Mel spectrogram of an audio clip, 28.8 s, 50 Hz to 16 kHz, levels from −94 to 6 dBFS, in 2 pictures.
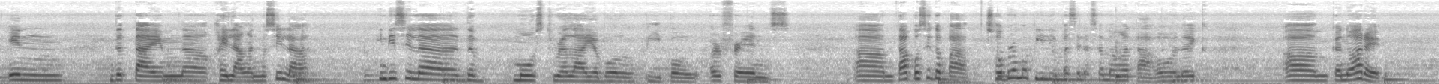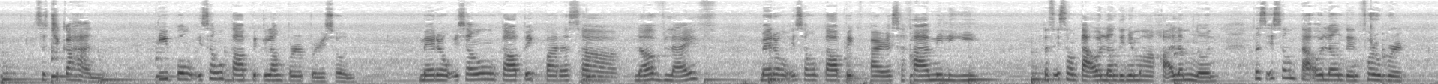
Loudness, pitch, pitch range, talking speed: -29 LUFS, 220 Hz, 195-240 Hz, 135 wpm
